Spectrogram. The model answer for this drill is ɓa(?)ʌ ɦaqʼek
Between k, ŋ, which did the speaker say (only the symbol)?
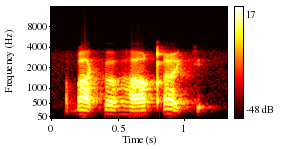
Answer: k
